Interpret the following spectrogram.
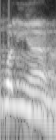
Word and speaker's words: Polignano: Polignano, né? O meu nome, o GN é mudo aí no meio, as pessoas se atrapalham um pouco, mas é igual nhoque, igual champanhe, né? Nada tão complicado assim.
